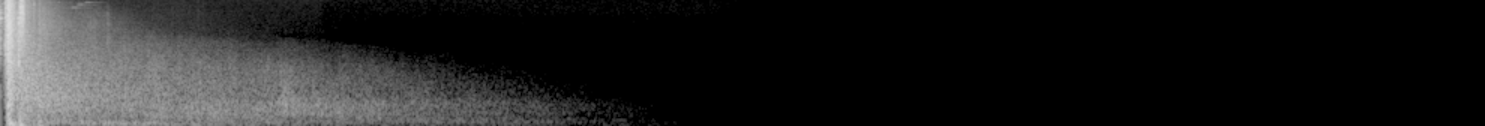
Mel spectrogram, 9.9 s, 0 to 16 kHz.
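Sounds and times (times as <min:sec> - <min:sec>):
AUG rifle muzzle firing: 0:00.0 - 0:02.7.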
